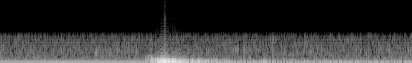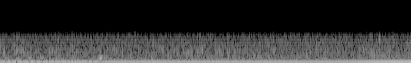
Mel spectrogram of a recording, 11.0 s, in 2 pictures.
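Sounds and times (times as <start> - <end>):
amplified seismic pulse: 1.8 - 4.6.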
